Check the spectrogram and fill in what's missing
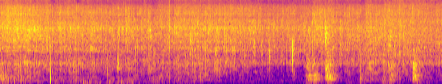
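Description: Curry leaves and onion hit hot oil in a pan for a Kannada-style curry, giving a steady loud sizzle with occasional clinks and stirring scrapes, close and without talk.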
